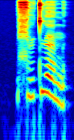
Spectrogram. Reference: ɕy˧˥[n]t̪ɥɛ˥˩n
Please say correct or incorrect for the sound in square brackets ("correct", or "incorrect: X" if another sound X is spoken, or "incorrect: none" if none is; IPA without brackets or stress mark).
incorrect: none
